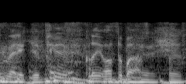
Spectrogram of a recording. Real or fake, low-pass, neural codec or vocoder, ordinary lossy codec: fake; 7.2 kHz; codec, 16 kHz, 4 kbps, X-Codec, HuBERT features, trained on balanced general audio; none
